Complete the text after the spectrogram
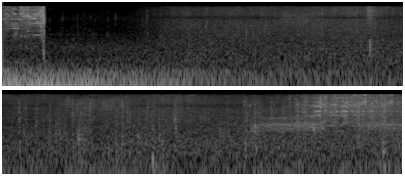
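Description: Footsteps crunch slowly on a leafy forest path.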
